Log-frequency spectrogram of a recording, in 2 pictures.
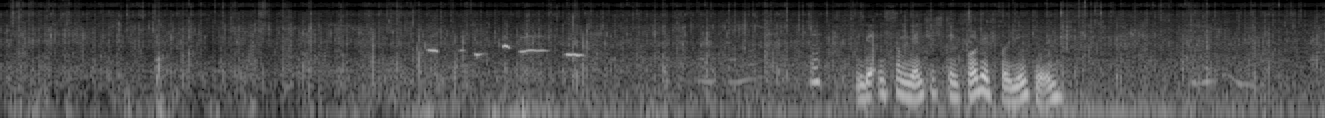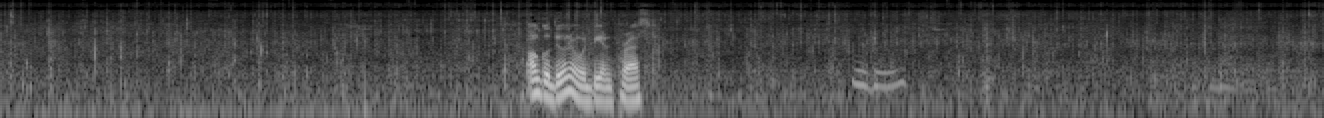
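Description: Stroller wheels roll and crunch over gravel.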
